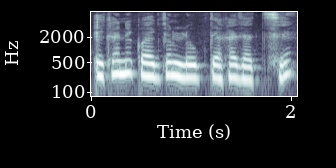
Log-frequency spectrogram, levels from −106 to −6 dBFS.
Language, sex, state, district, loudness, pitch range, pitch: Bengali, female, West Bengal, Cooch Behar, -13 LUFS, 220-255 Hz, 235 Hz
